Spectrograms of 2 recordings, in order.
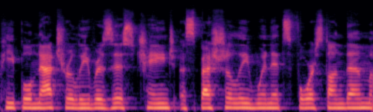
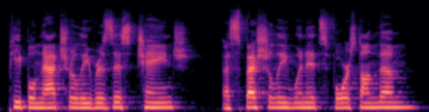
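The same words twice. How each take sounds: First: It is read quickly without pauses. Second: It is read steadily with brief pauses. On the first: The speaker calls it wrong. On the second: The speaker calls it right. "I will speak this text with good pace, but with no tone or emphasis"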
